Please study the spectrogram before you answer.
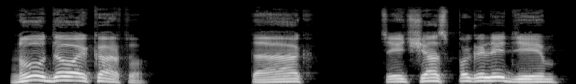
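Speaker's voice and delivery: slow, drawn-out bitter grumble; grumbling ranter. A narrator's reading. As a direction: drag the words out like an aggrieved drunk. Mr Dark rants at fortune-teller machine.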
